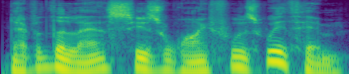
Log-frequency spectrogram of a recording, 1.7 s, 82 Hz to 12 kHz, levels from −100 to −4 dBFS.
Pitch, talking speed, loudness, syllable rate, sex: 105 Hz, 205 wpm, -16 LUFS, 5.5 syllables/s, male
